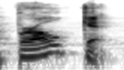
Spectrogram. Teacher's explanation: broke 跟 it 有一个连音叫 broke it, 美式发音要浊化 k, 发格这个发音。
